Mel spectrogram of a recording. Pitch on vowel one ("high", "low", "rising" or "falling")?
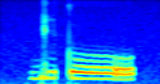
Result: low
